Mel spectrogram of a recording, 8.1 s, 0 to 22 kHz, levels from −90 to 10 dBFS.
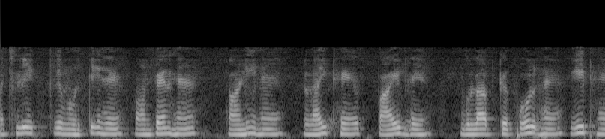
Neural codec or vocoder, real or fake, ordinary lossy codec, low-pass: codec, 44.1 kHz, 2.6 kbps, DAC; fake; none; 5.4 kHz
